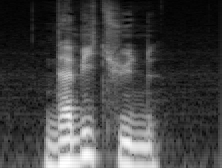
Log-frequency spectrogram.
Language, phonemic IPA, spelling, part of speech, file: French, /d‿a.bi.tyd/, d'habitude, adverb / adjective, Fr-d'habitude.ogg
- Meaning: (adverb) usually; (adjective) of habit (who needs habits to function properly); set in one's ways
